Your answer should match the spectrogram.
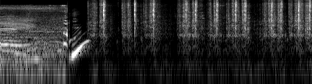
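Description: Typewriter key-clicking sound effect: a quick, irregular run of light clicks, as if the text is being typed out. It starts about half a second in, right after a short rising swoosh, with the tail end of a voice at the very start.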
